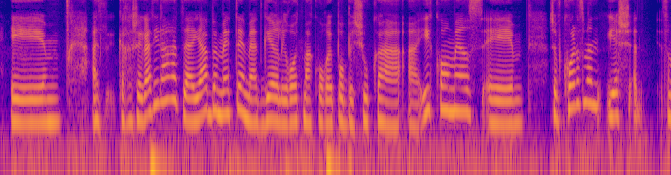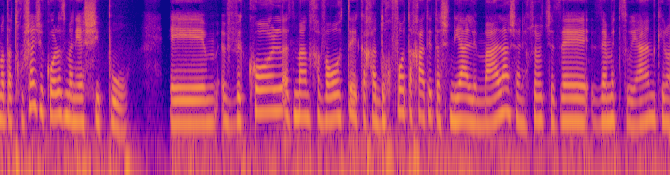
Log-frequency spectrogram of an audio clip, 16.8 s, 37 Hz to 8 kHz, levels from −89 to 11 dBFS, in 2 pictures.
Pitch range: 185-230 Hz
